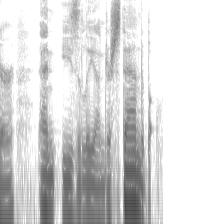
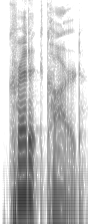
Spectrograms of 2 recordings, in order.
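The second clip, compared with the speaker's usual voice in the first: "Credit card" with CREDIT high, card dropping; stress on first noun; 5 semitones higher, 4 dB louder, slower than usual. Shown as a demonstration. Teacher leading listen and repeat, "Credit card" stressed on CREDIT. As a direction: lift "Credit", drop "card". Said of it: "Stress the first noun".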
